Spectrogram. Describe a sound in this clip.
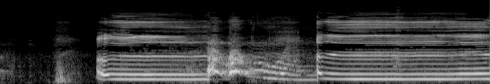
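A dog howls in long, steady, wavering tones.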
